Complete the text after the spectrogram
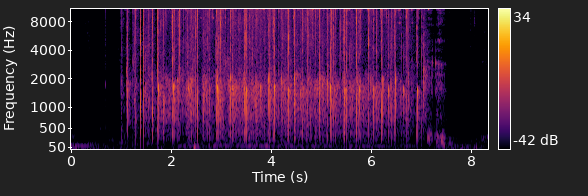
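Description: A small group of people applaud briefly.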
